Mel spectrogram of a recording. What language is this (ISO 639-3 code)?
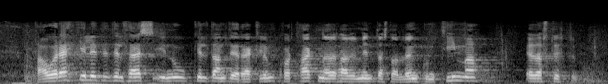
isl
